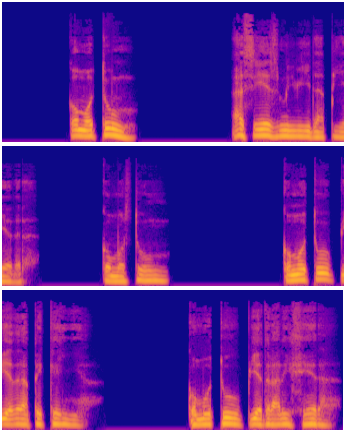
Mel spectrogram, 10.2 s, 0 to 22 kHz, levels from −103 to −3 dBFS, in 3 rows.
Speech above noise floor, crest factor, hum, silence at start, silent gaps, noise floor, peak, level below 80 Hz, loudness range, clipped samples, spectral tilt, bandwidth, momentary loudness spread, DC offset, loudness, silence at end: over 65 dB; 16 dB; none; 0.7 s; none; under -90 dBFS; -10 dBFS; -58 dBFS; 4 LU; under 0.1%; -7.5 dB/octave; 15.5 kHz; 9 LU; under 0.1%; -26 LUFS; 0.1 s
